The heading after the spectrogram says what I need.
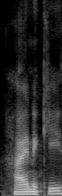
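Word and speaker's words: Heinicke: how to say his last name taylor heineke heineke thank you alex smith was five and one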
